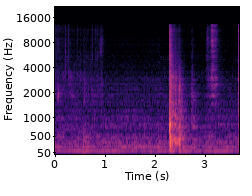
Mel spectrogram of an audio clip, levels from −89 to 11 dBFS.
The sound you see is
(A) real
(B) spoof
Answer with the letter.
B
